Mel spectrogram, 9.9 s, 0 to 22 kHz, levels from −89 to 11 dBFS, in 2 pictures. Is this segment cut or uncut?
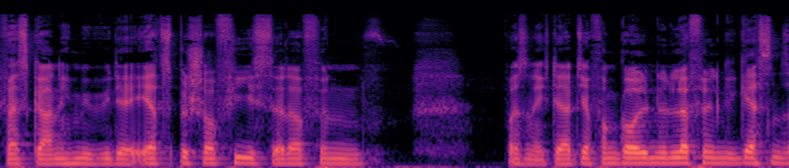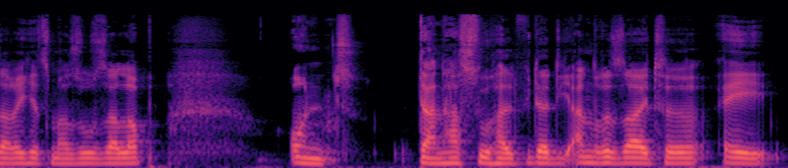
uncut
